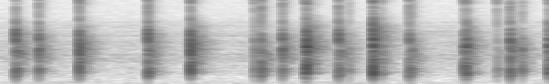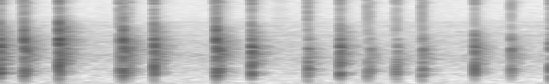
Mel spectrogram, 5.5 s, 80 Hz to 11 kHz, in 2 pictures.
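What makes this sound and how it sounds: Long painted fingernails rapidly tap and click on large, gold-toned, solid brass-colored metal coins, some of them stacked, resting on a white board. The result is an irregular run of sharp, dry clicks with midrange body around 500 Hz and bright upper edges, each decaying almost instantly with no low end.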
